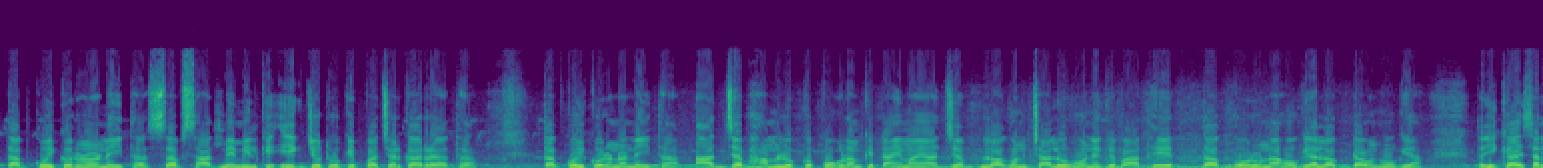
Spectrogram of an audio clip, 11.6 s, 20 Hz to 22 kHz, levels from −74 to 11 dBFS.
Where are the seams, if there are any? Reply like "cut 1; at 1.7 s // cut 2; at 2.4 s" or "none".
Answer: none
